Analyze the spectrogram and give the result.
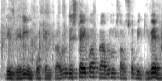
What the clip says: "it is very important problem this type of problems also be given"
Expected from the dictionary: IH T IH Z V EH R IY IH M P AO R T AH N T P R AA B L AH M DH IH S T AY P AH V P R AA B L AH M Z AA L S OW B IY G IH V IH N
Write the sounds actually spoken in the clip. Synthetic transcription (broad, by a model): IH T IH Z V EH R IY IH M P AO R T AH N T P R AA B L AH M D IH S T AY P AH V P R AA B L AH M S AA L S OW B IY G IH V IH N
